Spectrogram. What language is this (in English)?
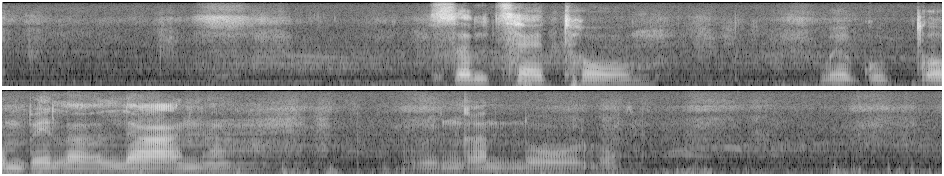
Swati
